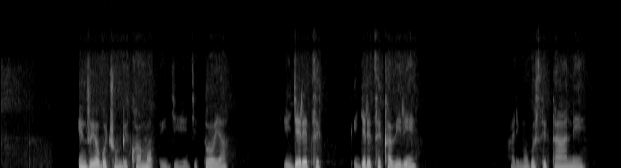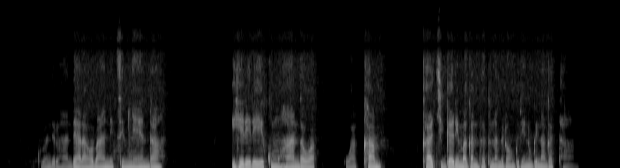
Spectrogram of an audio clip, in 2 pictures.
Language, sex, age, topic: Kinyarwanda, female, 18-24, government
